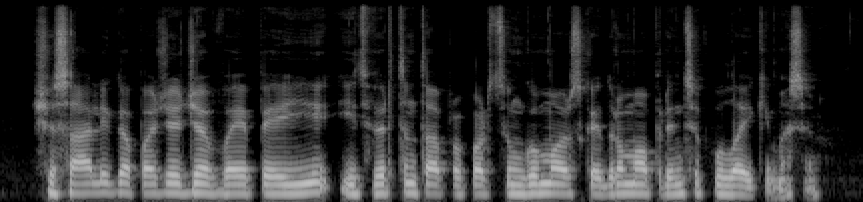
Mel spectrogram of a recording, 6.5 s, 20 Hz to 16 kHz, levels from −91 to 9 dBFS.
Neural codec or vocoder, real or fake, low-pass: none; real; 14.4 kHz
